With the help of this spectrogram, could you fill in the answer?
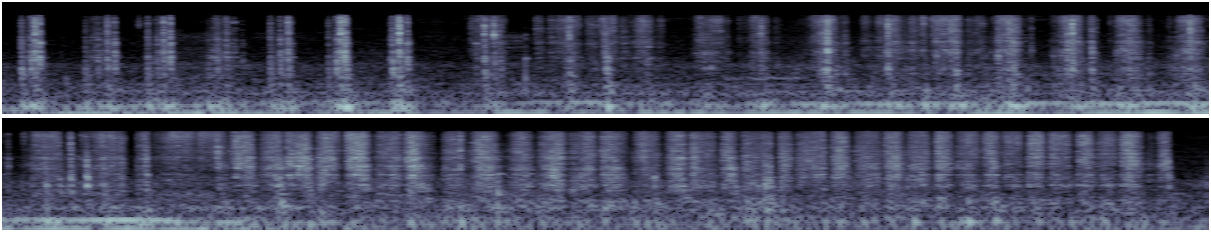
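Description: Fingertips and nails scratch and rub across the hollow slatted louvres of a black plastic centre dashboard air vent in a car. Rapid, uneven bursts of bright, dry rasping and clicking repeat throughout, with a low hum underneath during the first half.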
